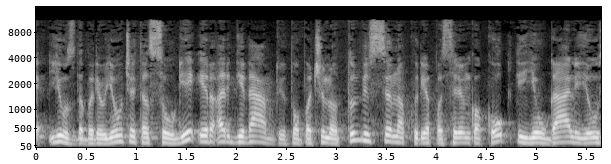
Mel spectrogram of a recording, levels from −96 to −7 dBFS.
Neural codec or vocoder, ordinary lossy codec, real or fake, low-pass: codec, 44.1 kHz, 3.4 kbps, Pupu-Codec; MP3, 48 kbps; fake; 14.4 kHz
